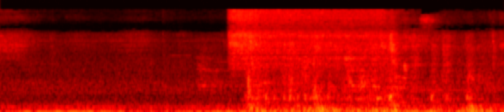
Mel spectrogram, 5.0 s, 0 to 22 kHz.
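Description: Tobu 9000 series electric train running in a subway tunnel: a steady low rumble, then a little over two seconds in the noise gets suddenly much louder and clattering.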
